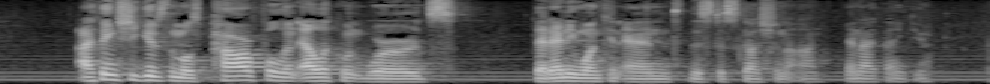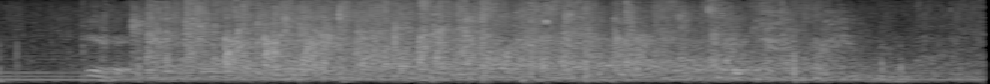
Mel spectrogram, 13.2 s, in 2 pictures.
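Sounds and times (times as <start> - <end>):
speech: 0.6 - 6.4
audience applause: 7.2 - 13.1.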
